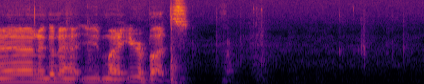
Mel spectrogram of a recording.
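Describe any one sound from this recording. A plug clicks into a socket.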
